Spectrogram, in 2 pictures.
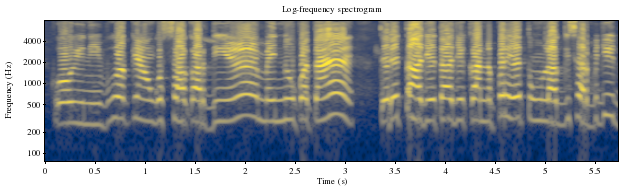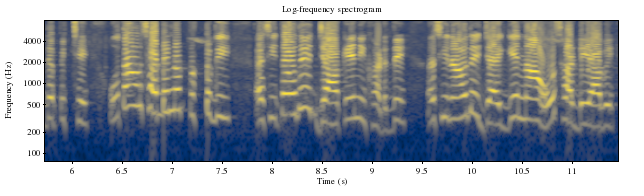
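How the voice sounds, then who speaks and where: A woman plays a niece in a village family skit, coaxing and placating in a high voice with a Punjabi accent. The sound is close and dry. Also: fairly quick, few pauses, fairly bright tone, no room sound. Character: niece coaxing her angry aunt home.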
